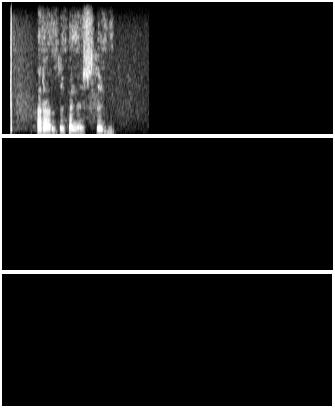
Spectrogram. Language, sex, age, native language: Icelandic, male, 13, Icelandic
